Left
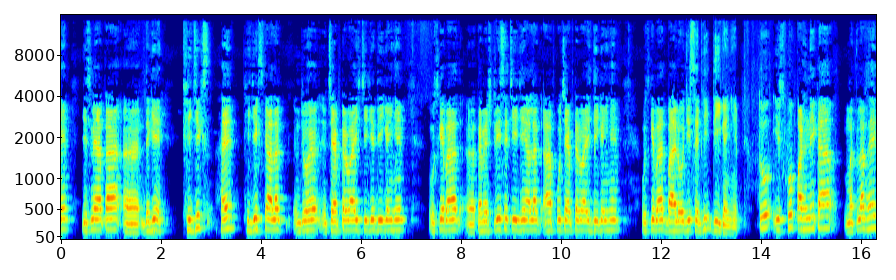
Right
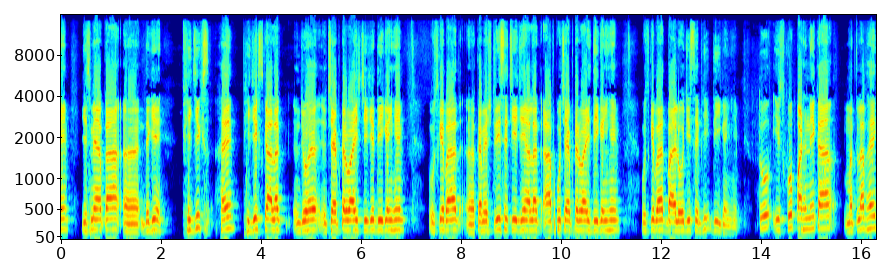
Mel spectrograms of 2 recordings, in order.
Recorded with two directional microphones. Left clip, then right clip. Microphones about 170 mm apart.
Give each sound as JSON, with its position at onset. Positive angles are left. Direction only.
{"t": 0.0, "sound": "a man's voice", "side_deg": -50}
{"t": 13.9, "sound": "speech", "side_deg": -25}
